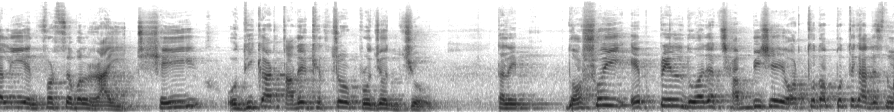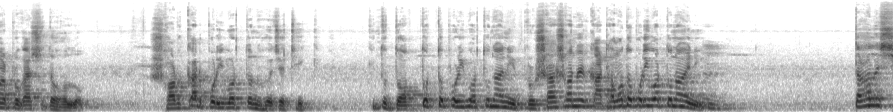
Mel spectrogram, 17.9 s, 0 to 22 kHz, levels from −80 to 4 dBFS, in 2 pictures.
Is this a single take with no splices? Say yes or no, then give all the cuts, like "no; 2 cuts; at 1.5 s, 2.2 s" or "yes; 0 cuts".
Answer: yes; 0 cuts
